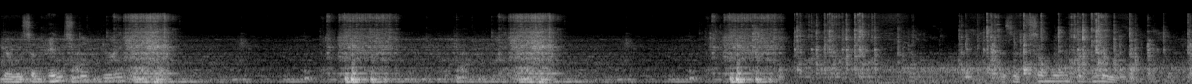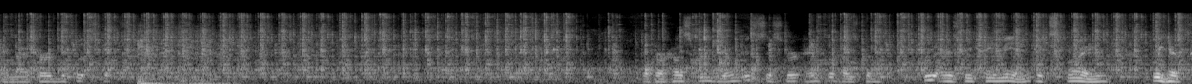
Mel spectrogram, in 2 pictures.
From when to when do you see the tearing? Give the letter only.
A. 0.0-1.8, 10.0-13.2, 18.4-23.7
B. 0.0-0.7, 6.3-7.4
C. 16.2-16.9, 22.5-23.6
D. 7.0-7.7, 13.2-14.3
D.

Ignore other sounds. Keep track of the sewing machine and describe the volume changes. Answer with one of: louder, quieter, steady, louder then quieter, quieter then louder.
steady.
